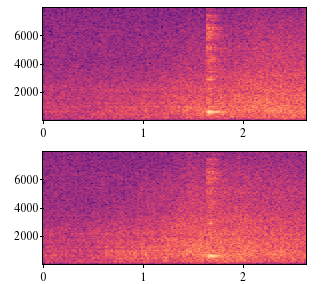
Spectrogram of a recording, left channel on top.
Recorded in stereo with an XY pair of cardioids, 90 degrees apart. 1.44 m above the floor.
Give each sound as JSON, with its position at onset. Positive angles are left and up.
{"t": 1.6, "sound": "a cowbell", "azimuth_deg": 45, "distance_m": 0.9}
